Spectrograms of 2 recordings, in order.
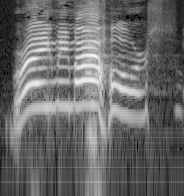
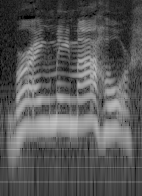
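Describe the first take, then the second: First: Slow, loud, high proclamation; booming command. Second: Quiet command. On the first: The general calls for his horse, booming shout. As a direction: shout it out like a king calling for battle. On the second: The general quietly calls for his horse, soft command. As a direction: say it softly, holding back. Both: Acted.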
